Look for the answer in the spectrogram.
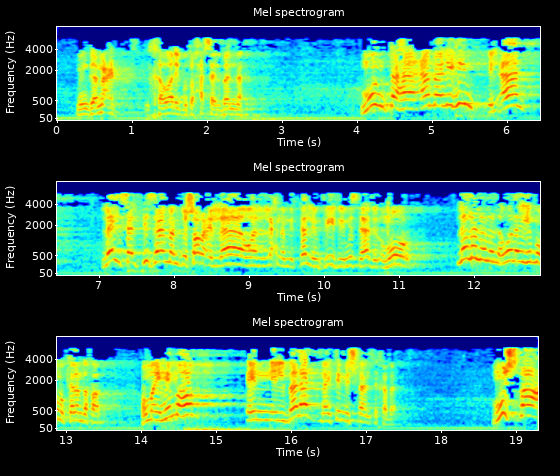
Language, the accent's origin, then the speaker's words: Arabic; Egypt; إنما احنا عندنا في مصر لما عملوا الدستور قالوا مصر دولة إسلامية،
